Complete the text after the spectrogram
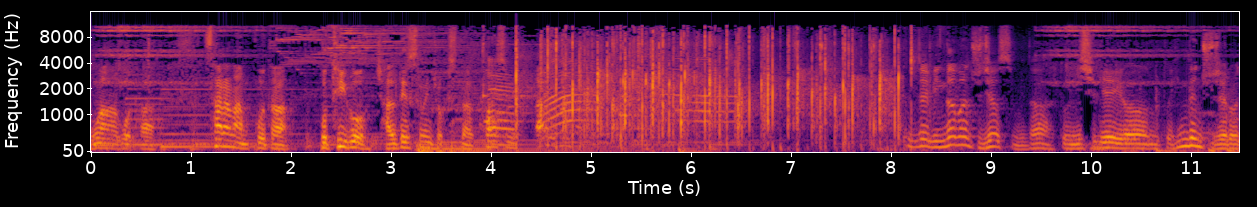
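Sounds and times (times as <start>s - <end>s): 
speech: 0.0s - 4.6s, 8.2s - 11.4s
audience applause: 4.2s - 8.3s.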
